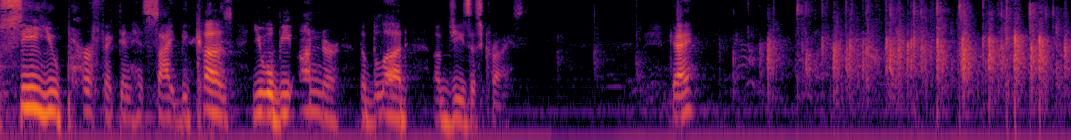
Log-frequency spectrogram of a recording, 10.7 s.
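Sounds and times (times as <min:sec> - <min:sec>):
speech: 0:00.0 - 0:05.3, 0:06.7 - 0:07.0
polite golf clap from audience: 0:07.3 - 0:10.7.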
